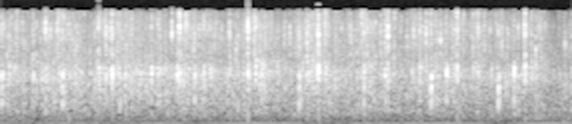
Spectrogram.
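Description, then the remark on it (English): An audience claps for the Lord, a steady, dense crackle of many hands at an even level that carries on throughout with no voices rising above it. “How about let's give the Lord a clap of them.”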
